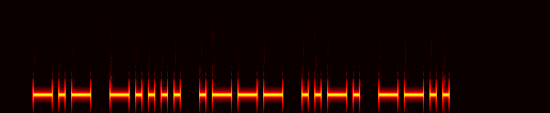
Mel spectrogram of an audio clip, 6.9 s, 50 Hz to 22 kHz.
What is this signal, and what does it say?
Morse code, heard as a keyed tone, about 15 wpm, 700 Hz. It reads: K6JFZ
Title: USA Call Signs - 5 Characters - Repeated 2x - 15wpm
